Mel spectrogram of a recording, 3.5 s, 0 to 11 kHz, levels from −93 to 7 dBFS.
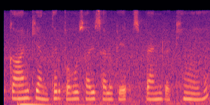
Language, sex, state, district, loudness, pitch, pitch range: Hindi, female, Punjab, Pathankot, -16 LUFS, 200 Hz, 190-220 Hz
